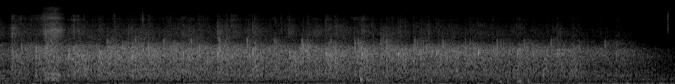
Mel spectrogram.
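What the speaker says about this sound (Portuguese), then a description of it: "Dá uma salva de palmas por mim." An audience at a pastor's church gathering claps steadily for several seconds, a dense, even wash of applause that fades slightly at the end.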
